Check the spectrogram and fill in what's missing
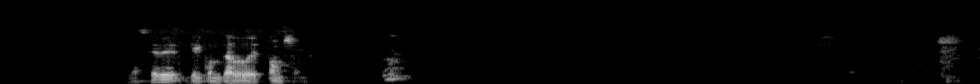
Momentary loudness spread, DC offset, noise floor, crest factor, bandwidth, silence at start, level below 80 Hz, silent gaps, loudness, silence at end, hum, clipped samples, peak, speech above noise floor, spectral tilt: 21 LU; under 0.1%; -77 dBFS; 28 dB; 6.2 kHz; 1.35 s; -56 dBFS; none; -23 LUFS; 0.3 s; none; under 0.1%; -2 dBFS; 54 dB; -7.5 dB/octave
